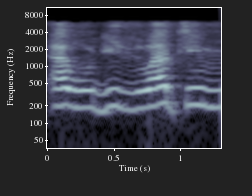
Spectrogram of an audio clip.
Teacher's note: وقرأ أو جذوة من النار بكسر الجيم والكسر لغة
